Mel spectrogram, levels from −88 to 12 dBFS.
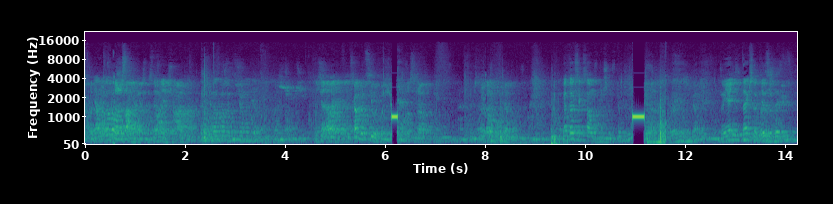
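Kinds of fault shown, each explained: Damaged data in a compressed stream: bad bytes throw the decoder off sync, so you get 56 ms blips at 0.54, 3.49, 7.98 and 11.59 s.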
